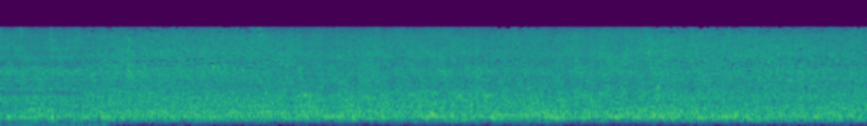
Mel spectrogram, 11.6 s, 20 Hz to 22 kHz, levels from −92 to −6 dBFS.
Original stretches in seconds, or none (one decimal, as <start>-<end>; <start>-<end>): 1.1-3.7; 6.6-7.2; 8.7-11.6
